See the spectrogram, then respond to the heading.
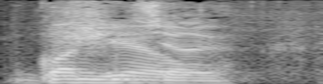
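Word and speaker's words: Guanyu Zhou: Got to say, Guan Yu Zhou, I can't say his name. – Guan Yu Zhou.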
